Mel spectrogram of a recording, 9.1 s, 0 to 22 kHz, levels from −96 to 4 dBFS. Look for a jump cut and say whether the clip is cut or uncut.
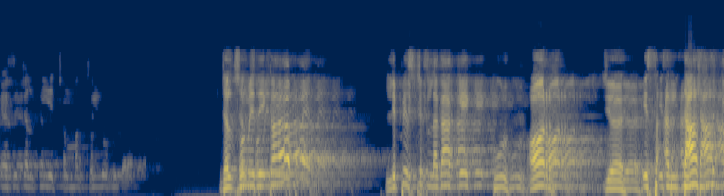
uncut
